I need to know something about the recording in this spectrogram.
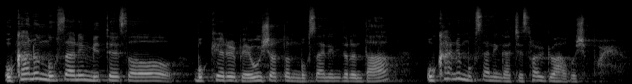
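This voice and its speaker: A male pastor preaching a sermon, asking the congregation questions and dropping from loud emphatic bursts to hushed whispers. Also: high voice, a little fast. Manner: addresses the congregation directly with questions. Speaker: senior pastor.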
